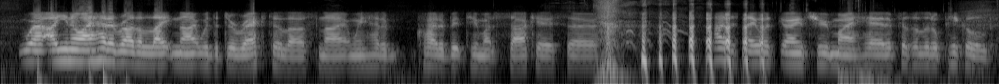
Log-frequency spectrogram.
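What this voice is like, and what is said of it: Australian accent. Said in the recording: “with your accent you can make hungover sound so charming ... I am a sucker for an Australian accent ... I am completely in a trance from your accent”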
